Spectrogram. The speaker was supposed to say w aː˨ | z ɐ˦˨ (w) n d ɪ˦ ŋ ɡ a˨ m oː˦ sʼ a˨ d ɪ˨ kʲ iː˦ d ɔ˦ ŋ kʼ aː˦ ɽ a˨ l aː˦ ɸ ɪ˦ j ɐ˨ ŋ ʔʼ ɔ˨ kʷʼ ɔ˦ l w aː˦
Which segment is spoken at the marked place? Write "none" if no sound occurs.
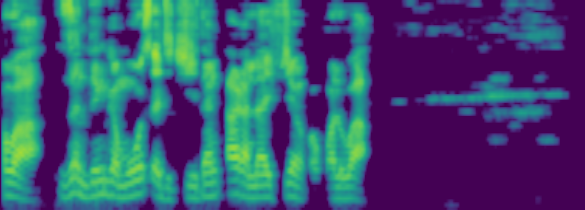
none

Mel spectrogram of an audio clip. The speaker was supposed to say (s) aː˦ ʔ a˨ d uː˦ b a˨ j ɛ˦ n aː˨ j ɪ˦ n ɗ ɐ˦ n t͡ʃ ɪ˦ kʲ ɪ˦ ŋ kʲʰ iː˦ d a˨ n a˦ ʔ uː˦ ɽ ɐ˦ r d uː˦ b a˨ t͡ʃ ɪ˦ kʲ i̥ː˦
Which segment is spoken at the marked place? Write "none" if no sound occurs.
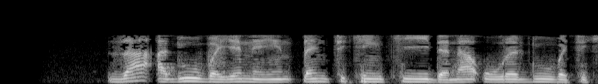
z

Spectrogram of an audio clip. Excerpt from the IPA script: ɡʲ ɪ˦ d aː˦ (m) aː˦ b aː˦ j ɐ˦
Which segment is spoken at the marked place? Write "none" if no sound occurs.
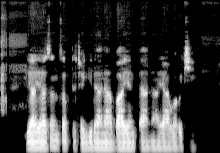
n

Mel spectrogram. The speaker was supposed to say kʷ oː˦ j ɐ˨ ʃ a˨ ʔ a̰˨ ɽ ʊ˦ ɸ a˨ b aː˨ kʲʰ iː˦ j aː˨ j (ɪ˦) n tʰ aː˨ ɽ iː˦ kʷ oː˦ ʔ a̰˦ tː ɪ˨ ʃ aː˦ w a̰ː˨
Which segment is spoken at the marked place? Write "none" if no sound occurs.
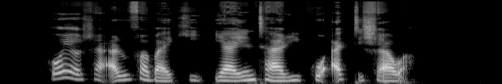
ɪ˦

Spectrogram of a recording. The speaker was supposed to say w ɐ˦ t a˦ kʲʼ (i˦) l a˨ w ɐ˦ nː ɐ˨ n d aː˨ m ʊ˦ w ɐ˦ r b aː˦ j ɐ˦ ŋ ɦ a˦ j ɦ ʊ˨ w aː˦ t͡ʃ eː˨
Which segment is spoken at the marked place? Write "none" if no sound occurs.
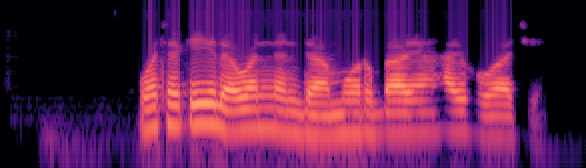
iː˦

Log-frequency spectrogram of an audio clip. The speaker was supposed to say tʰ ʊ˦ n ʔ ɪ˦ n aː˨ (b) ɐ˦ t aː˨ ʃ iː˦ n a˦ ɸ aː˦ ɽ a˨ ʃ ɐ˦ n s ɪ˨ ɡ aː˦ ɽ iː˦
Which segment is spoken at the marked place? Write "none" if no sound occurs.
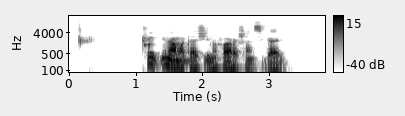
m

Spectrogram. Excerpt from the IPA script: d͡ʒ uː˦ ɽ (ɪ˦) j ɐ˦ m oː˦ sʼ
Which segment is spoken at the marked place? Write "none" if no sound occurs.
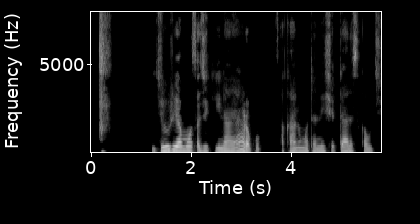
ɪ˦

